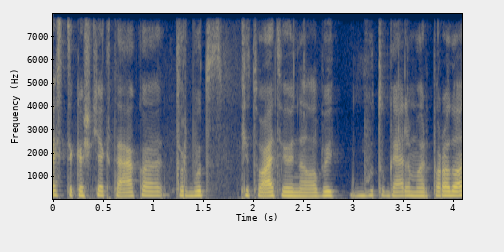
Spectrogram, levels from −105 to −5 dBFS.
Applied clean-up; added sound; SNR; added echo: none; none; none; none.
